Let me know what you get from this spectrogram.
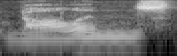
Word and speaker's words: New Orleans: Your two-syllable pronunciation of the city, Nolens, gives away your locale.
